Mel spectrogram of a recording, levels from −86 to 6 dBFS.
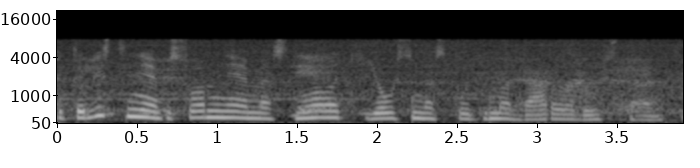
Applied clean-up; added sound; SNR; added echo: none; Domestic sounds, home sounds; 13 dB; none.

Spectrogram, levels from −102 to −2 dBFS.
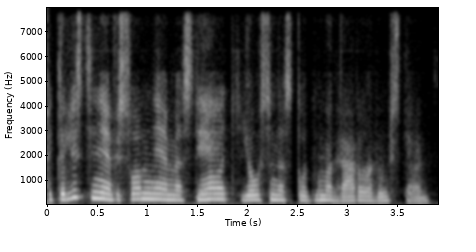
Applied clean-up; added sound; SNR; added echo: neural mask model DeepFilterNet 3.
